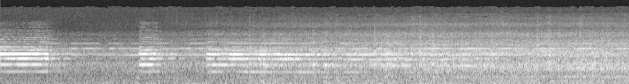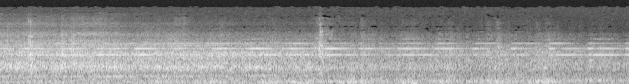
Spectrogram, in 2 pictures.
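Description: Train horn sounding for a grade crossing: a long blast ending just after the start, a short one about a second and a half in, then a longer one from about two seconds that fades out. Under and after it, the rumble of the train passing the crossing grows heavier toward the end.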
